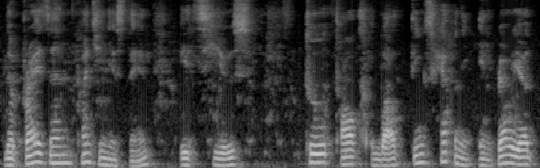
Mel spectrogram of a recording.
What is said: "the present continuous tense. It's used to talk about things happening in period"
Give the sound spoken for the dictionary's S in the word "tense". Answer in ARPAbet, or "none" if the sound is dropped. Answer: none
